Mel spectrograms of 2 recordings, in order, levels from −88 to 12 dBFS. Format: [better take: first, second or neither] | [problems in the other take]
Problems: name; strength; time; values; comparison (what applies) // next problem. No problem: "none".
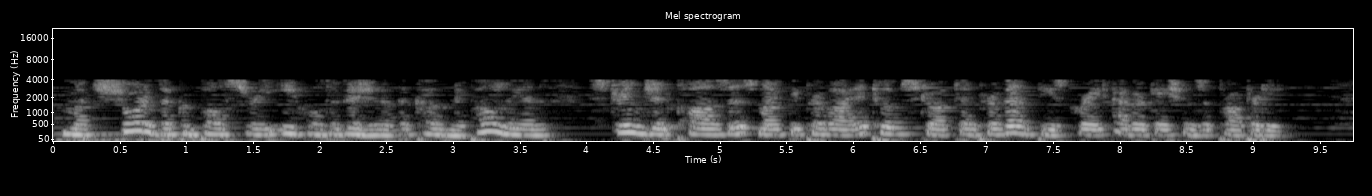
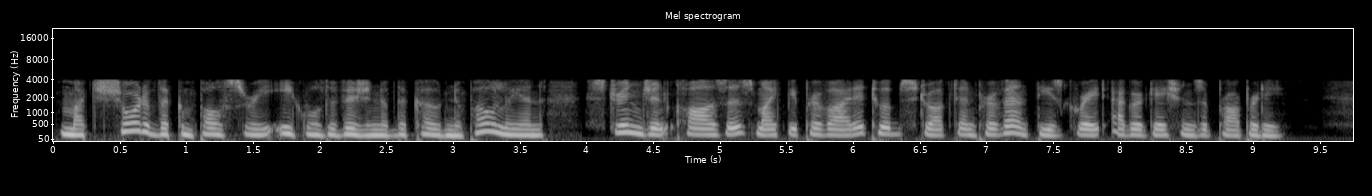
second | noise reduction (classical method WPE with log-MMSE)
